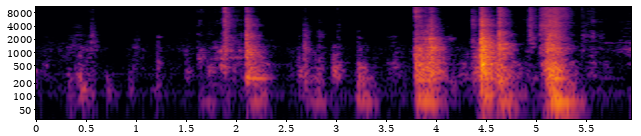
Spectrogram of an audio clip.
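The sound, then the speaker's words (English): A window is opened in a home studio. Faint soft clunks and scraping handling noises come in a few short bursts, with no voices. “And I probably should open up a window. So I'm going to do that. Yeah, I'm going to open up a window in here.”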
